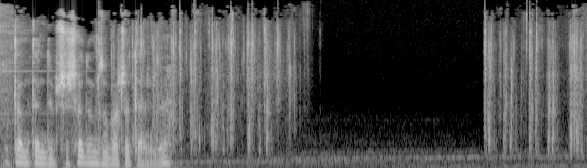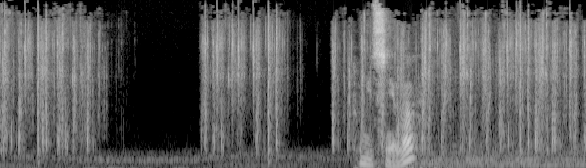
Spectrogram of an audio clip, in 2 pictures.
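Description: Soft footsteps patter on stone.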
